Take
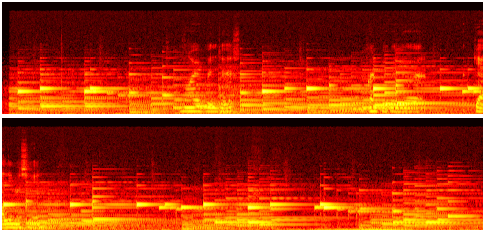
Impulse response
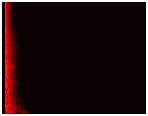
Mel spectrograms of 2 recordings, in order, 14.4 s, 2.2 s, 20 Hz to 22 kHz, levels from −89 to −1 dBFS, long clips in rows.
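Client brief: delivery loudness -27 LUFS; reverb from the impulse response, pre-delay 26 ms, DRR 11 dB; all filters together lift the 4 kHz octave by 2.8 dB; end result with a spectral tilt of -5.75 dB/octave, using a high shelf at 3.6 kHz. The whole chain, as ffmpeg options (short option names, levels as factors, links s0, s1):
-filter_complex "[0:a]highshelf=f=3600:g=-3.5,equalizer=f=4000:t=o:g=6,asplit=2[s0][s1];[1:a]atrim=start_sample=2205,adelay=26[s2];[s1][s2]afir=irnorm=-1:irlink=0,volume=0.237[s3];[s0][s3]amix=inputs=2:normalize=0,volume=0.794"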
